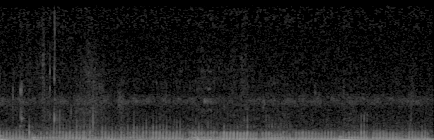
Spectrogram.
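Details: Indoors, the kitten Lana, wearing a paper cape because she kept running around the room, gives a continuous deep purr, evenly pulsing, with light rustling and one brief louder bump near the end.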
